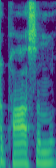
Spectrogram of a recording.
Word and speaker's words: opossum: possum is preferred opossums can be pronounced with its first syllable either voiced or silent so we were both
